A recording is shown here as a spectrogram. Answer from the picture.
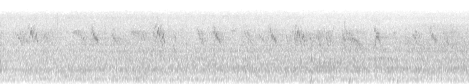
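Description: Small birds chirping over and over in short, quick, downward-sliding notes, over a steady background hiss.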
